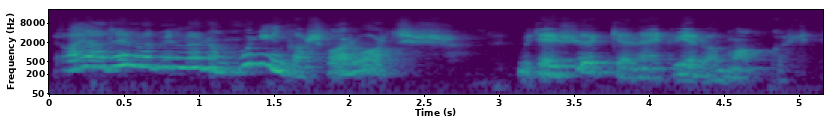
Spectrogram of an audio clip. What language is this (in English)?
Finnish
